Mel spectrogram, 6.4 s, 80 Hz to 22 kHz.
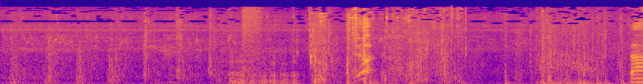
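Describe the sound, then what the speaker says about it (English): Horse hooves clip-clop at a walking pace, with a short whinny partway through over a noisy background, in the video game Far Cry 6. "Alright, there's a horse."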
